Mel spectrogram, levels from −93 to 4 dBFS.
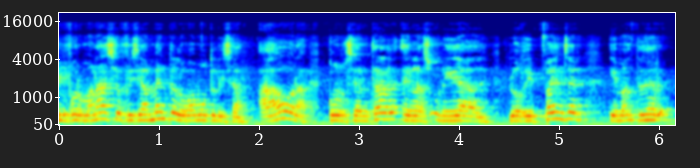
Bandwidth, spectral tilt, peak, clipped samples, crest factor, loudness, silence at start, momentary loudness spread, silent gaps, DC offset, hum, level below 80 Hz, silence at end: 15 kHz; -5.5 dB/octave; -8 dBFS; under 0.1%; 14 dB; -22 LUFS; 0 s; 5 LU; none; under 0.1%; none; -46 dBFS; 0 s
